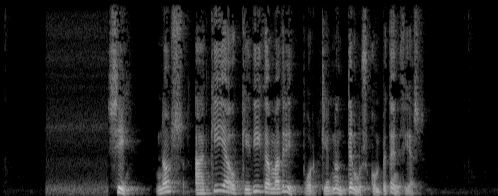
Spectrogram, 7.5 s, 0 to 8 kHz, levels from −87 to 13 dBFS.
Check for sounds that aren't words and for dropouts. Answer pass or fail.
pass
